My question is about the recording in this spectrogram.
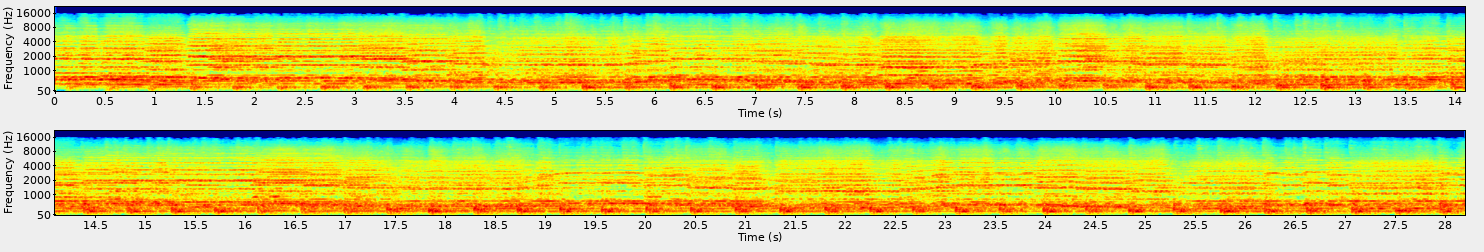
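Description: An ensemble of accordions playing a Portuguese folk tune together in chords and unison melody, over a steady regular beat.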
